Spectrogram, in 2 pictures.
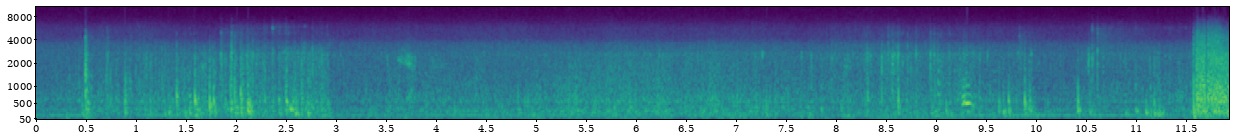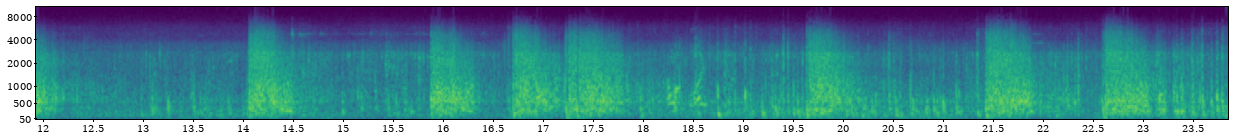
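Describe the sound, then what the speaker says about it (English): Gunshots fired over people's heads in a 1935 western ring out as about eight sharp, irregular bangs in the latter half, preceded by a rough, noisy outdoor background. "I want you to fire over their heads."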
